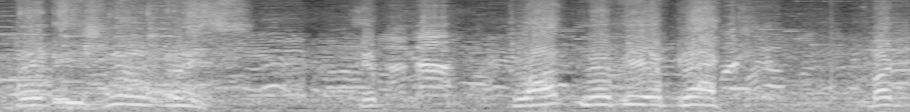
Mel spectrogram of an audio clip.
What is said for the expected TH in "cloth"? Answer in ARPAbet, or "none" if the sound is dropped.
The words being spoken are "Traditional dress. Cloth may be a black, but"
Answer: T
